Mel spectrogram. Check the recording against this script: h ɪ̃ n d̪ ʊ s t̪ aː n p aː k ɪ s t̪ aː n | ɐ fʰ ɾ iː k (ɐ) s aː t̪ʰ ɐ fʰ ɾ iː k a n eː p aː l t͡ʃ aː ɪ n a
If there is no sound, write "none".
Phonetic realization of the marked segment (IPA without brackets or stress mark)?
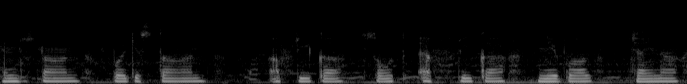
a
